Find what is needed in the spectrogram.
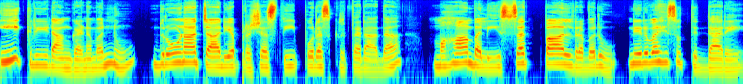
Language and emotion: Kannada, neutral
